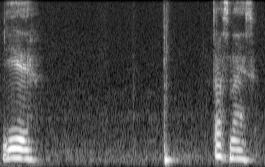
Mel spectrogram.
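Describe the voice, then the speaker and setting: A woman's voice: sits low, very slow, dark tone, a little hiss or hum. A young woman from Nigeria with a Nigerian accent, a law student murmuring her notes aloud and chatting with viewers on a casual study livestream. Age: young adult.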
